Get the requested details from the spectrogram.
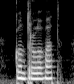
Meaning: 1. to check; to check for 2. to control
- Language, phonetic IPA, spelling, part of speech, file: Czech, [ˈkontrolovat], kontrolovat, verb, Cs-kontrolovat.ogg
